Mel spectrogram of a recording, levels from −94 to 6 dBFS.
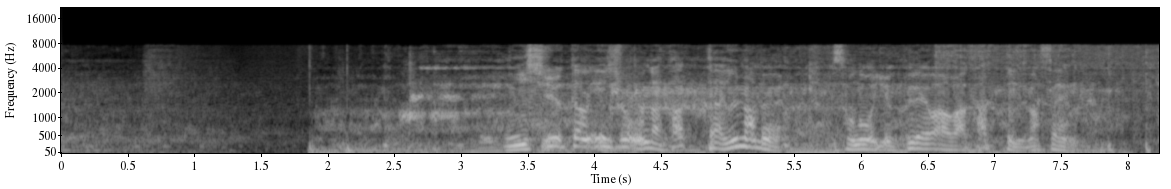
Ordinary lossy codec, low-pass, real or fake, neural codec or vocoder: none; none; fake; codec, 16 kHz, 4 kbps, FunCodec, trained on LibriTTS, 50 frames a second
